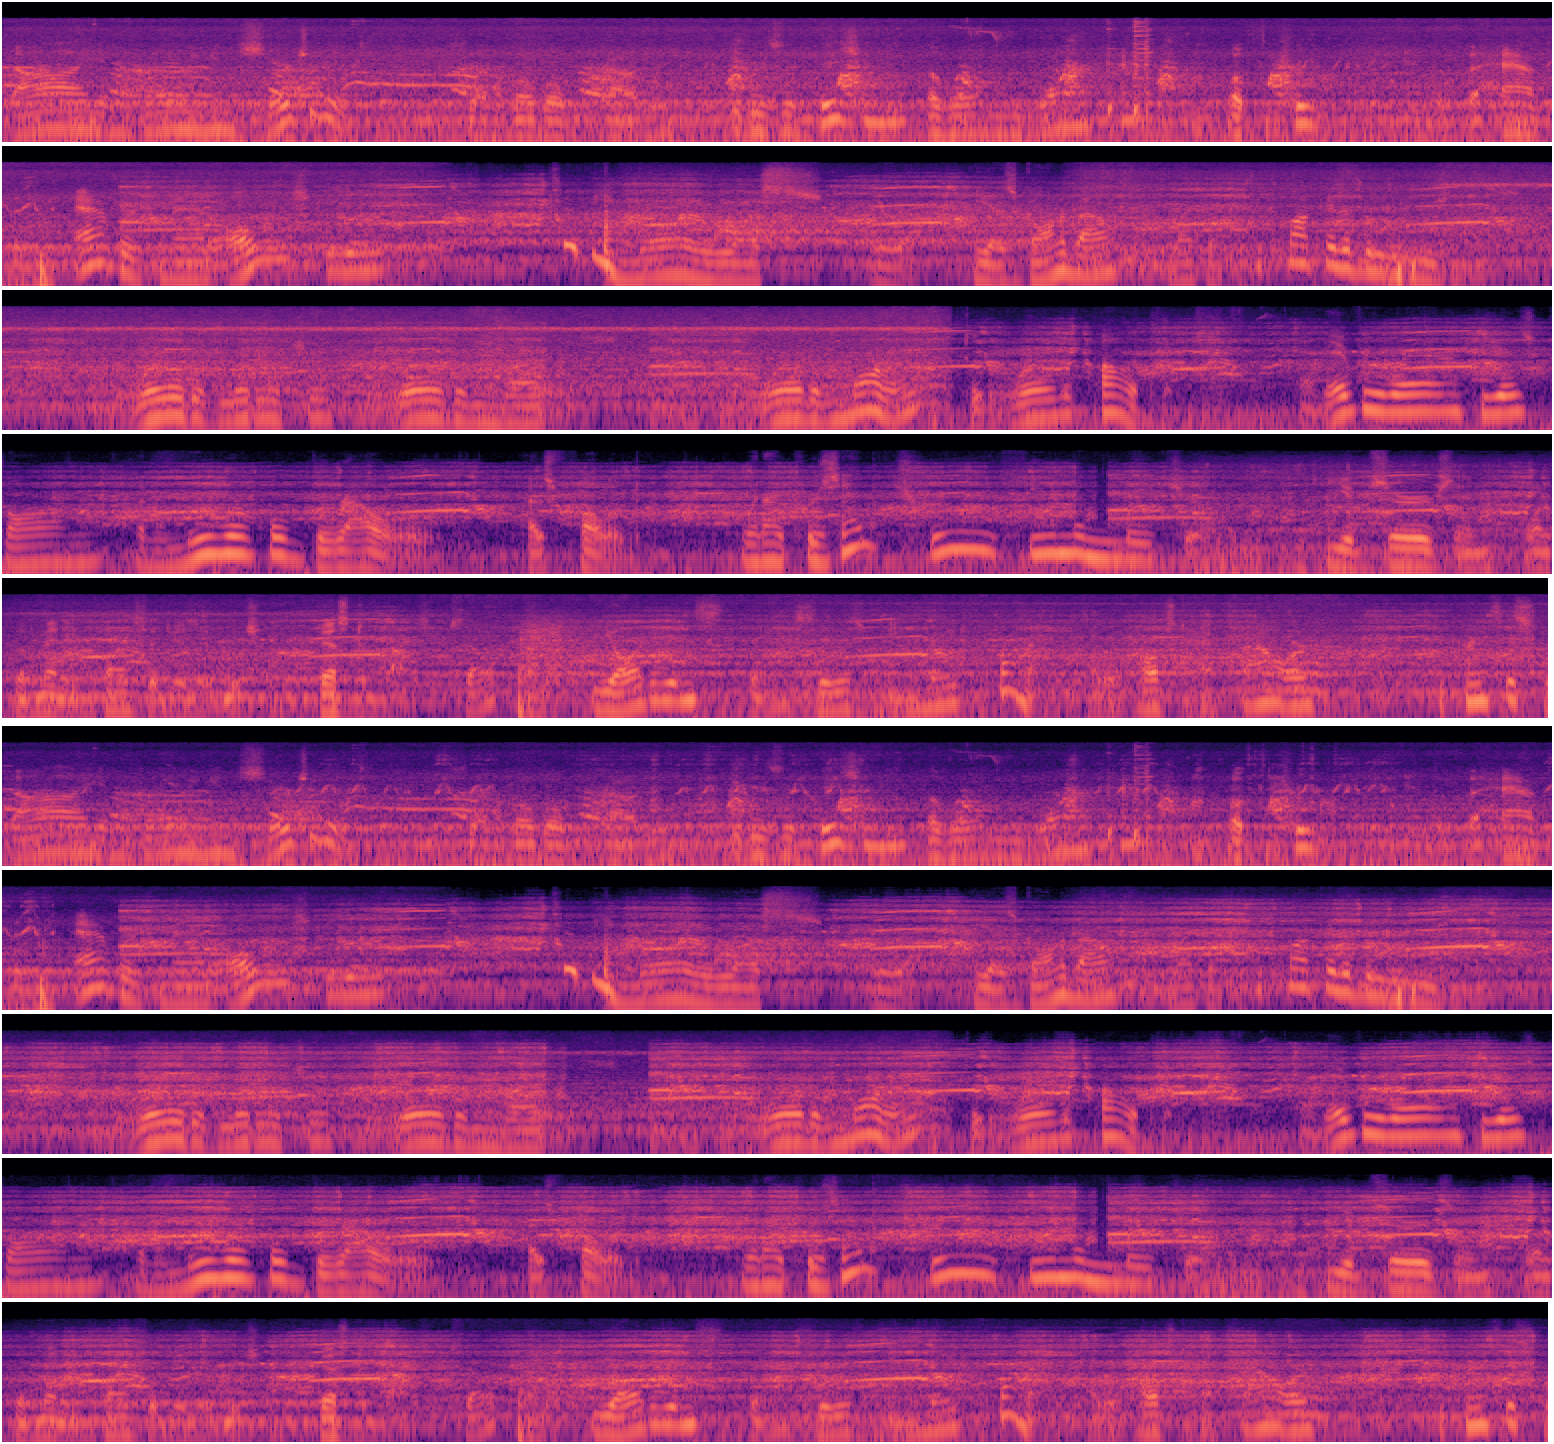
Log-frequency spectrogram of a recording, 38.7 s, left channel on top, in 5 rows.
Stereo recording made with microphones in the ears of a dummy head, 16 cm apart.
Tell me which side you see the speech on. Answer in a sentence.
You can hear the speech on the left.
